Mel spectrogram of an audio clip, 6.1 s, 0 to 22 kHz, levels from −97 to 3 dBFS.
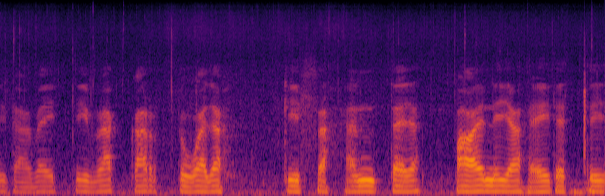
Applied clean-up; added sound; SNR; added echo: none; Fire; 20 dB; none.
